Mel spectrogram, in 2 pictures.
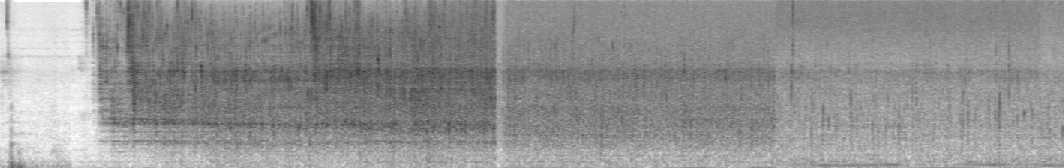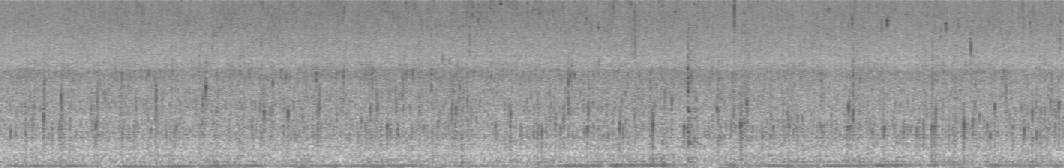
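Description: Potato sticks coated in potato starch deep-frying in hot oil in a frying pan. A loud, vigorous sizzle starts about a second in, then settles into a steadier sizzle with many small crackles and pops.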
